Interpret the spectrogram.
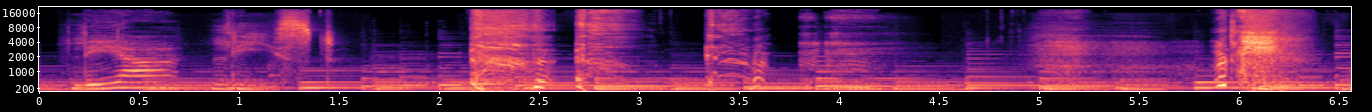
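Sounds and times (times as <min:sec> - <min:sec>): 
speech: 0:00.2 - 0:02.8
person sneezing: 0:02.2 - 0:04.2, 0:05.0 - 0:06.4.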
